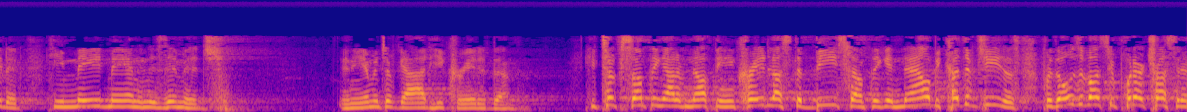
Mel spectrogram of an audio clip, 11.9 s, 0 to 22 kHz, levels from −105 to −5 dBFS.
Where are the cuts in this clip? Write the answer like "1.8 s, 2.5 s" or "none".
none

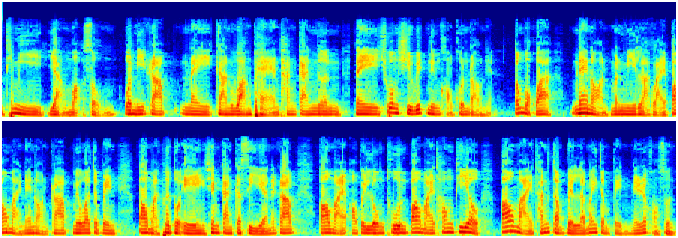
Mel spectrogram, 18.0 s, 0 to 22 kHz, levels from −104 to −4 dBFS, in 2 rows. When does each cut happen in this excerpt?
1.6 s, 4.6 s

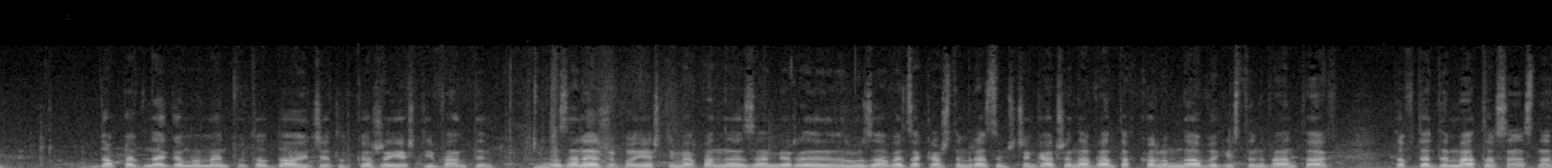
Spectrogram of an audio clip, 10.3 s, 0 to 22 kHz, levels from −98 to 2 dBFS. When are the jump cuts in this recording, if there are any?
none

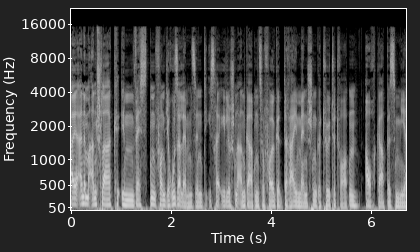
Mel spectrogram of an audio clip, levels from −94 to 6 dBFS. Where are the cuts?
none

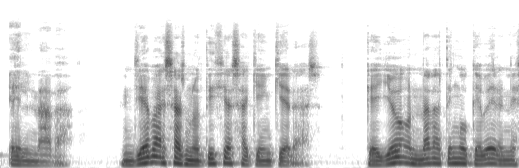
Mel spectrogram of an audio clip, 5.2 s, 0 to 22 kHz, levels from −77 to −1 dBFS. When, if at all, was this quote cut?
1.1 s

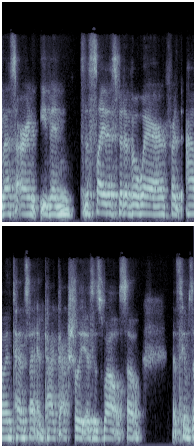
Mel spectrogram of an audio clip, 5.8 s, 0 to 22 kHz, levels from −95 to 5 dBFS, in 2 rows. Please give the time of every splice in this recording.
none

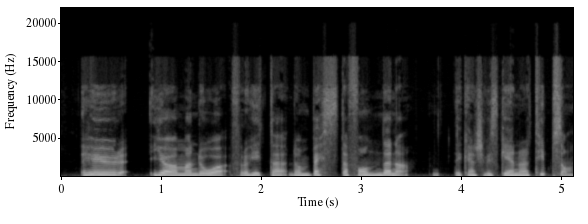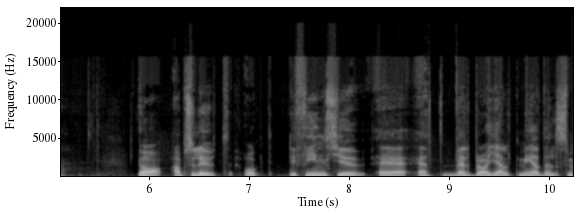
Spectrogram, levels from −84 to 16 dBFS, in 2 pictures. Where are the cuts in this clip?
none

